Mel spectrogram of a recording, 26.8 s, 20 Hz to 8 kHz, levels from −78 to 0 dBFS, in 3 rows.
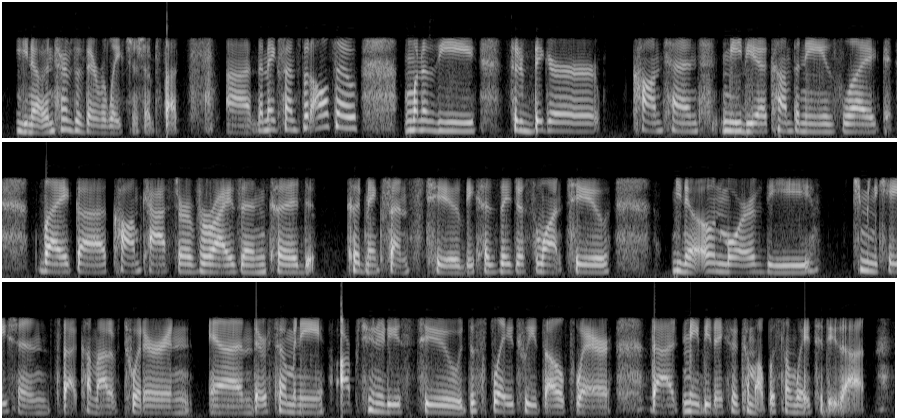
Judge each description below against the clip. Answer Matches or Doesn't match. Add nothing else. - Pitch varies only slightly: Doesn't match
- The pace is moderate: Matches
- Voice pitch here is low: Doesn't match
